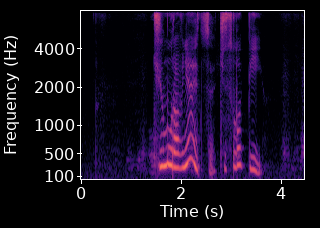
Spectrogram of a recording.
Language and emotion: Russian, neutral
